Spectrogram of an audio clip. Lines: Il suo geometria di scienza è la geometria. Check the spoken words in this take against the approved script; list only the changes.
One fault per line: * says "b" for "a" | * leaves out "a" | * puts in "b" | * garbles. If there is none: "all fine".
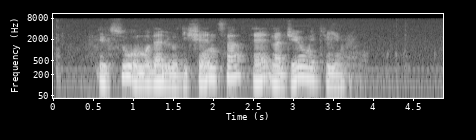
* says "modello" for "geometria"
